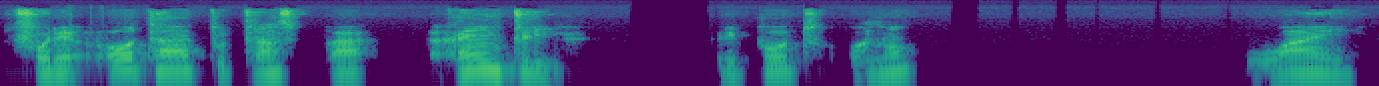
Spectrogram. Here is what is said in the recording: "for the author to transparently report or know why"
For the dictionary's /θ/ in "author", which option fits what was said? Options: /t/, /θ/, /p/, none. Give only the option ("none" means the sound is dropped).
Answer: /t/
